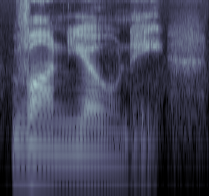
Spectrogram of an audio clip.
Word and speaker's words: Vagnoni: and marketing Guru Anthony voni now he doesn't spell it Von but that's the Italian correct Italian pronunciation and Anthony has been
